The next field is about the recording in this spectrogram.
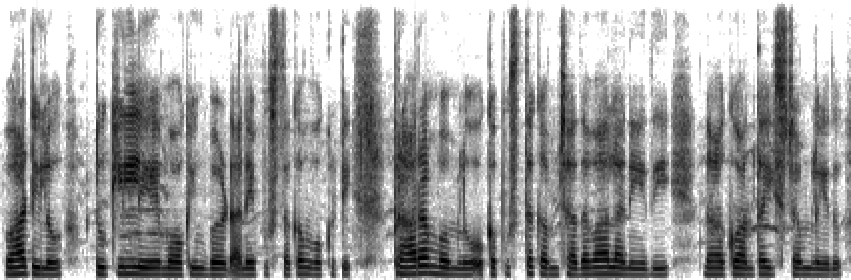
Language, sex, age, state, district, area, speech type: Telugu, female, 18-30, Andhra Pradesh, Anantapur, rural, spontaneous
